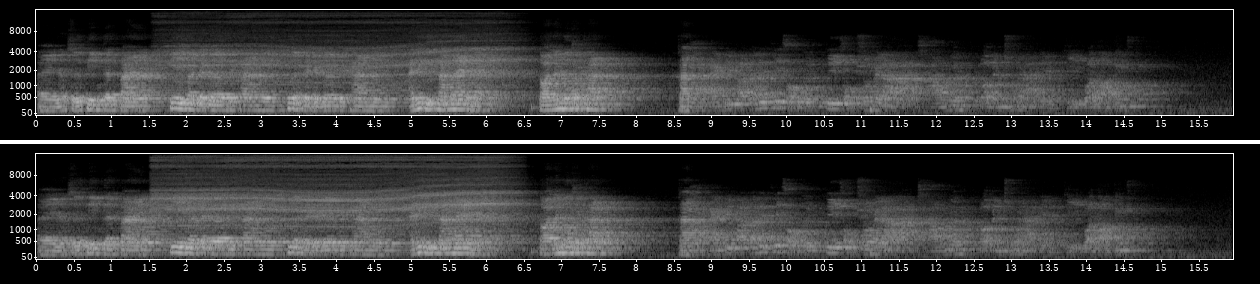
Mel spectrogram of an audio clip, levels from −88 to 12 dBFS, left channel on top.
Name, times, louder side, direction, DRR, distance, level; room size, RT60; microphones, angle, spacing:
voice 1, 0.0-6.1 6.7-7.5 8.5-8.8, left 2 dB, 35° left, -3 dB, 0.3 m, -26 dB
sound 1, 1.5-6.6, right 5 dB, 85° right, 0.4 m, -38 dB
voice 2, 6.9-7.6 8.6-14.6, equal, 15° right, -10 dB, 0.7 m, -36 dB
5.0 x 2.1 x 4.6 m, 2.4 s
head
